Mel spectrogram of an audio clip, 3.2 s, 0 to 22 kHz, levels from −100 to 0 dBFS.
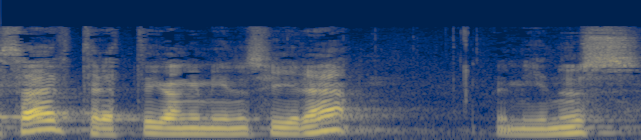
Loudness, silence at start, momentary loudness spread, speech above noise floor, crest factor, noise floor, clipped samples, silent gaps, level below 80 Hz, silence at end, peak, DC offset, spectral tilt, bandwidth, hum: -26 LUFS; 0 s; 13 LU; 33 dB; 20 dB; -59 dBFS; under 0.1%; none; -76 dBFS; 0 s; -6 dBFS; under 0.1%; -5.5 dB/octave; 11.5 kHz; none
